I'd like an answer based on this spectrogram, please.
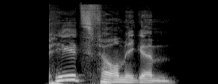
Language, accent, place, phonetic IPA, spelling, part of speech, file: German, Germany, Berlin, [ˈpɪlt͡sˌfœʁmɪɡəm], pilzförmigem, adjective, De-pilzförmigem.ogg
- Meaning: strong dative masculine/neuter singular of pilzförmig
